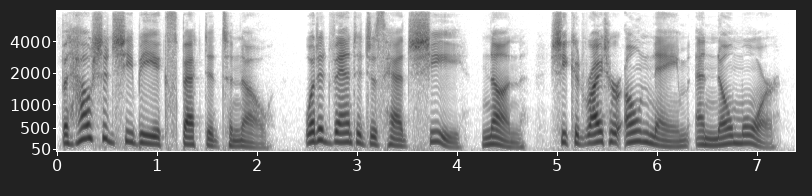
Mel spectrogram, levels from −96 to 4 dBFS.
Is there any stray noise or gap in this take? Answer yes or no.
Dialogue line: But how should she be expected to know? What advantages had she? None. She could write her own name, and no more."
no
